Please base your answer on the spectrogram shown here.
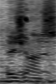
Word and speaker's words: Ajinça: And I said, and he tells me today, it's Ajinça. And I said, not Ajinça. And his eyes light up and he says, that's how we pronounce it at home. That's really how you say it. So, folks, it's Ajinça.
